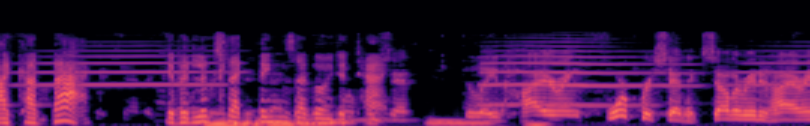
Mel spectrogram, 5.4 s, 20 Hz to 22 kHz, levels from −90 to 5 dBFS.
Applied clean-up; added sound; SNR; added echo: classical method Wiener filter.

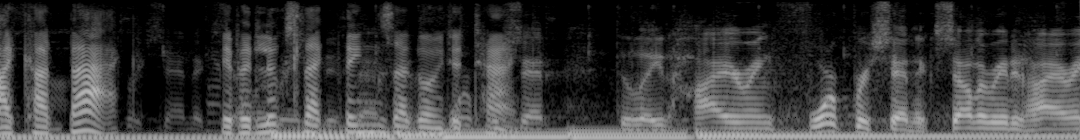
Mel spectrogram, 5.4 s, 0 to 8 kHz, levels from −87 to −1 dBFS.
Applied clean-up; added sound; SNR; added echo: none; none; none; none.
